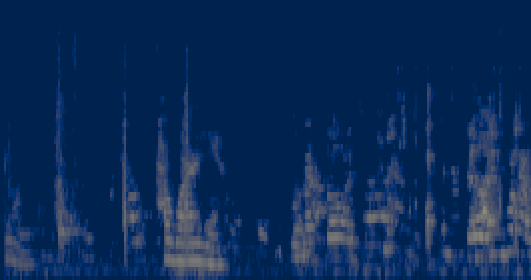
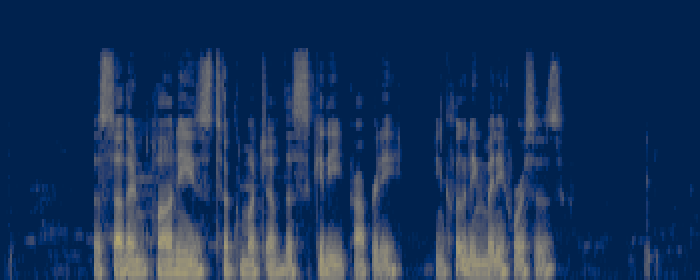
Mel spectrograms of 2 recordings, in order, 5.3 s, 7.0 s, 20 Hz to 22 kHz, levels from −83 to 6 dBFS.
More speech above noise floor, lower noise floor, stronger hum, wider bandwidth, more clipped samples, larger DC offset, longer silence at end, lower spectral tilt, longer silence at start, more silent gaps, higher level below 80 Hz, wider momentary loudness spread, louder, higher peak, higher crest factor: second, 22 dB vs 44 dB; second, -66 dBFS vs -75 dBFS; neither; first, 15.5 kHz vs 11.5 kHz; neither; neither; second, 0 s vs 1.4 s; about the same, -4 dB/octave vs -5 dB/octave; second, 0.05 s vs 0.95 s; neither; second, -88 dBFS vs -58 dBFS; first, 22 LU vs 10 LU; second, -46 LUFS vs -32 LUFS; second, -22 dBFS vs -14 dBFS; first, 26 dB vs 20 dB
